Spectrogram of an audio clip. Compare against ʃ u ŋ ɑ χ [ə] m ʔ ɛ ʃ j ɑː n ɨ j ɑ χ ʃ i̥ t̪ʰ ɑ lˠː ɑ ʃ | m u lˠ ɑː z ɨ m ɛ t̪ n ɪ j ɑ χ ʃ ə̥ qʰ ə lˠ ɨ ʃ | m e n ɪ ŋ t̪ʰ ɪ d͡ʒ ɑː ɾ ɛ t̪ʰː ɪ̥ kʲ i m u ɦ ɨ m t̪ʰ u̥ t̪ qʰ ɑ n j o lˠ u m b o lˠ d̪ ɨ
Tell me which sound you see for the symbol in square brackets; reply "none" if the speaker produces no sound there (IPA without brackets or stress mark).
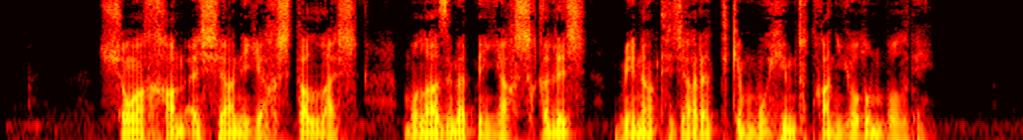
ɑ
